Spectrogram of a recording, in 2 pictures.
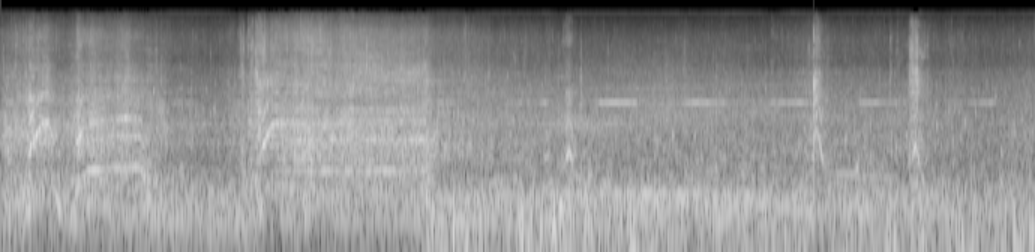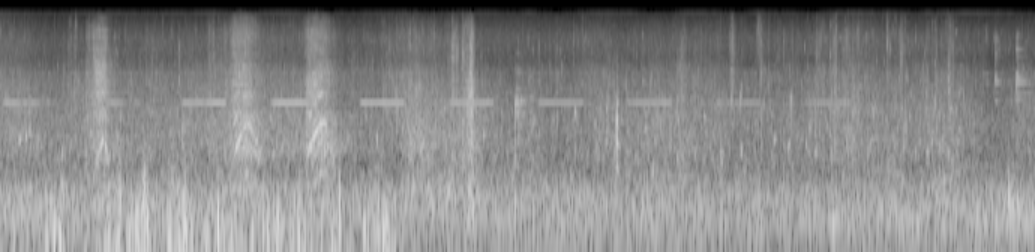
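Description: Electric motor of a Sea Fire radio-controlled speedboat whining and rising in pitch as it throttles up in the shallows, then a series of short throttle bursts a second or two apart, with water splashing and wind on the microphone. A high electronic beep repeats steadily through the second half.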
